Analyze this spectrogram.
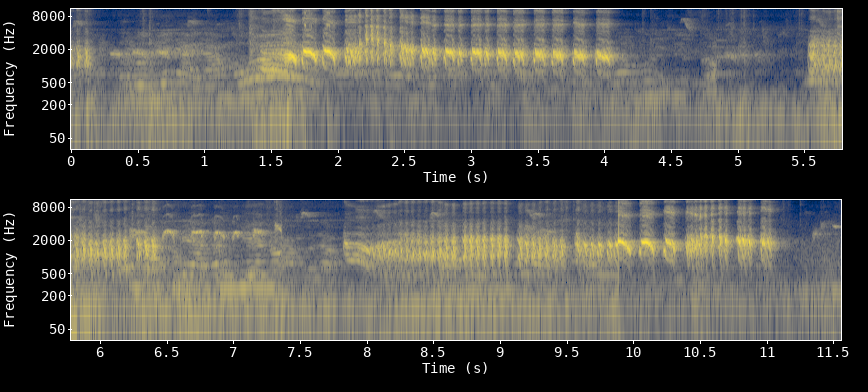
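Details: Energetic female white-crested laughingthrush delivers long stretches of rapid, rattling, ringing notes with some upward sweeps. The bursts are broken by short gaps.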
